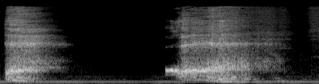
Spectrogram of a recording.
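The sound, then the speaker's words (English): A person imitates a cat hacking up a furball: two harsh, raspy, gagging bursts, the second longer and wetter-sounding, over a faint steady hum. “Not unlike the sound a cat would make when coughing up a furball.”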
